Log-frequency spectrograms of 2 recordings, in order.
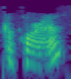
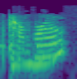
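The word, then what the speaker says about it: Capros (כפרות): Well, there are several pronunciations. We tend to stick to the pronunciation of Capros, but you might hear others refer to it as Caparos or Caparot. So you'll hear several incarnations depending on who you speak with, but we tend to just say Caparos.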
